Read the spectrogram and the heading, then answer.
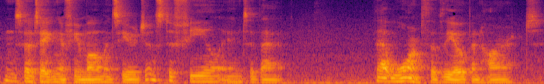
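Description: A man leading a guided meditation in a gentle, unhurried way, leaving long pauses between phrases. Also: low voice. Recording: roomy echo, faint background noise.

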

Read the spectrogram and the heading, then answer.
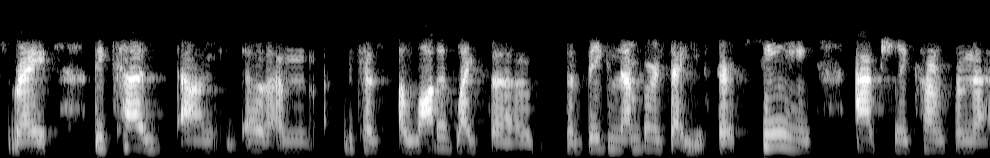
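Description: Brief: young Cameroonian-born woman, French native, chatty guest full of fillers, lowish voice, thin phone audio. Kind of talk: casual interview conversation. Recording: tinny phone-like line.

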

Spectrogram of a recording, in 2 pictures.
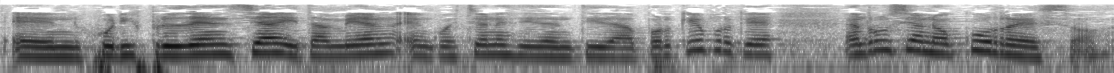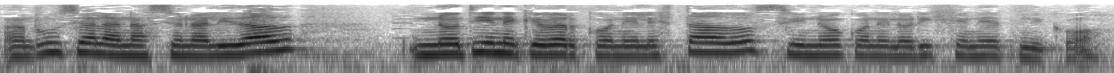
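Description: Dull, lo-fi audio carries a mid-pitched Argentine Spanish voice. The speaker explains in a conversational but didactic way, clarifying terms one step at a time. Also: normal speed, darkish tone.

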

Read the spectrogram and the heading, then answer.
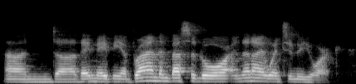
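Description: A man's voice: medium pitch, fairly even intonation, fairly quick. Earnest German-accented man, lo-fi sound. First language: German or Italian. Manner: earnest, candid, with frequent restarts and repetitions. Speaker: speaker telling his life story. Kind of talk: personal story talk to an audience. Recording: dull lo-fi sound.

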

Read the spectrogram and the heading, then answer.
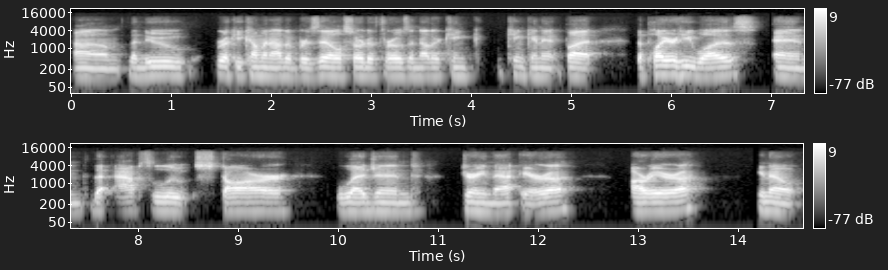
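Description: An American man chatting casually as a podcast guest, talking haltingly and often repeating and rephrasing his phrases. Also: mid-range voice, little pitch movement, a bit bright. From United States. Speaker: podcast guest, sports card collector. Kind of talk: casual interview chat.

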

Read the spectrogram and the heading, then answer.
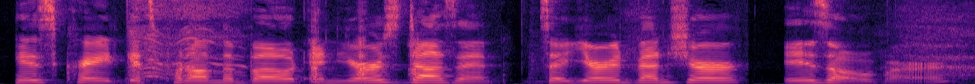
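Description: A woman's voice: mid-range voice, steady tone, measured pace, fairly bright tone. A woman chatting casually as a podcast co-host, recounting things with wry, sardonic asides. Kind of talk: casual chat, recounting a gamebook playthrough.

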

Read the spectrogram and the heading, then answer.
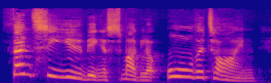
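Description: A woman's voice: fairly low pitch, very animated, a little slow. A woman voicing a bossy, swaggering small boy in a storybook, with a dramatic, self-important manner. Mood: stern. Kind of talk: storybook character voice.

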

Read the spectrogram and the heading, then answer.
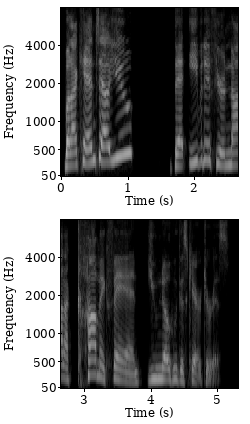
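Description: A young woman voice actress talks on a podcast from her home recording booth, loose and animated, with plenty of swearing and laughter. Her delivery rises and falls a lot, and the close mic leaves her sound dry and dead. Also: fairly high pitch, moderate pace, no room sound. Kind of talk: casual chat.

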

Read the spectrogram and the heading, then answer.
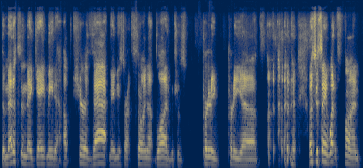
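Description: A middle-aged man with a fairly high voice, recorded close and dry. He talks casually and candidly, like a guest sharing personal anecdotes, with a self-deprecating streak. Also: normal speed, fairly bright tone, dry recording, poor audio. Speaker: interview guest. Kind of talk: casual conversational storytelling.

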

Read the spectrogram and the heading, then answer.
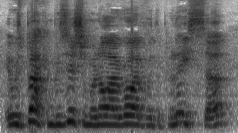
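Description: A woman's voice: mid-range voice, very fast, fairly bright tone, reverberant, distant mic, lightly acted. A woman voicing a deferential male butler, respectful and factual in manner.

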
